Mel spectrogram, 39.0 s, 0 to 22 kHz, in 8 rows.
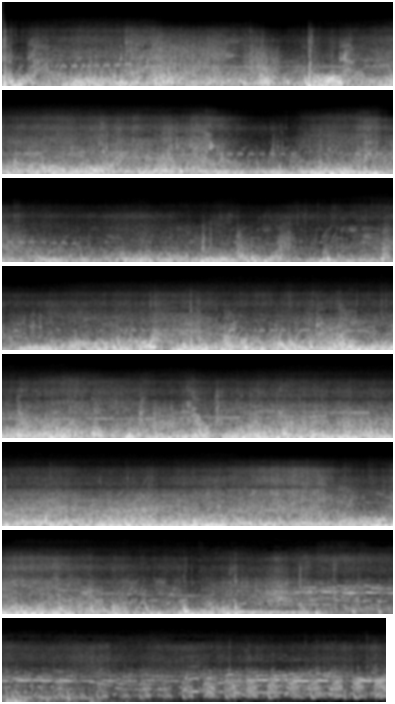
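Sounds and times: wind on microphone: 0.0s - 36.7s.

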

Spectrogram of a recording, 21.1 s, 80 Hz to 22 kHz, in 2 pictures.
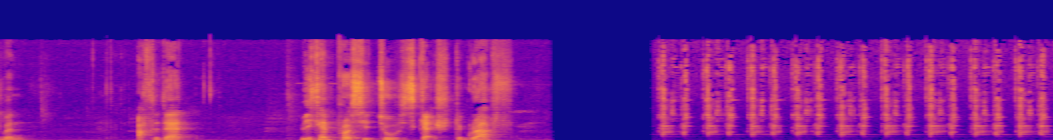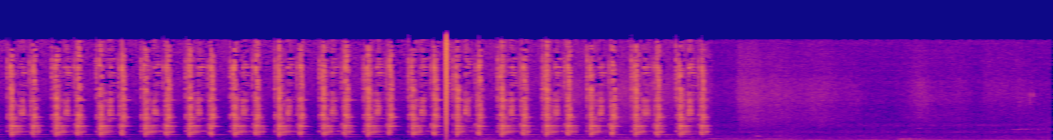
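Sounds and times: fast clock ticking: 6.6s - 17.7s.

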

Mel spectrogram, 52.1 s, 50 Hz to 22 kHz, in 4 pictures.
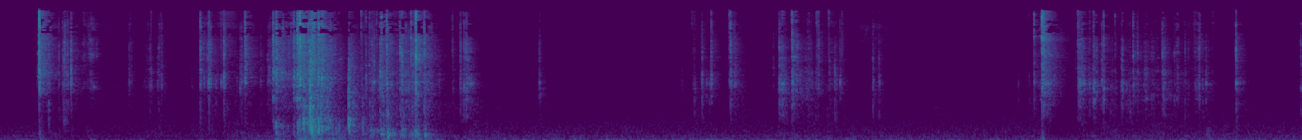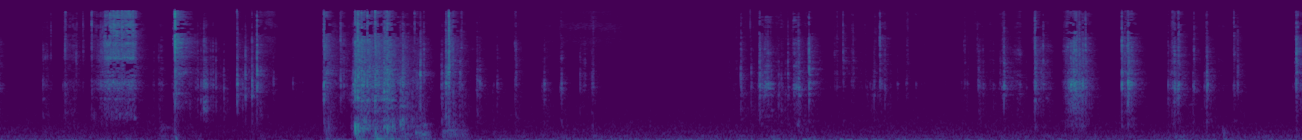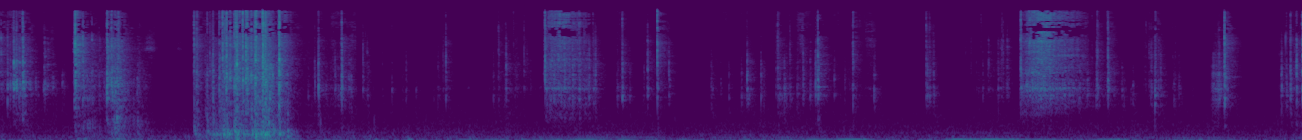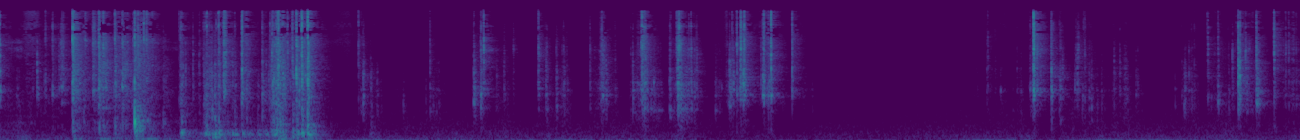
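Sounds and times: toy cars clicking and tapping: 0.4s - 4.8s, 6.8s - 8.5s, 10.3s - 19.0s, 20.4s - 27.4s, 28.0s - 47.2s, 48.9s - 52.0s
toy cars clattering: 0.4s - 4.9s, 6.8s - 8.6s, 10.2s - 19.0s, 20.4s - 47.2s, 48.9s - 52.0s.

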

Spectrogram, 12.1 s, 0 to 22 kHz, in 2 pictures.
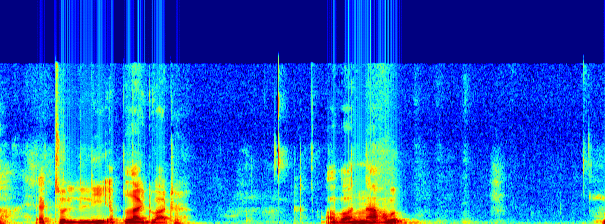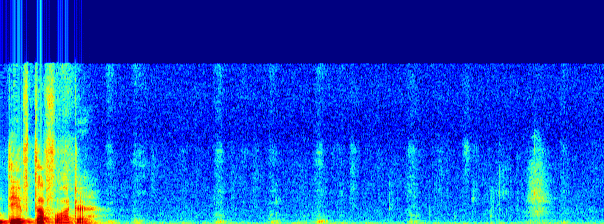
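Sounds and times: pen scratching on paper: 3.4s - 5.2s, 6.1s - 12.0s.

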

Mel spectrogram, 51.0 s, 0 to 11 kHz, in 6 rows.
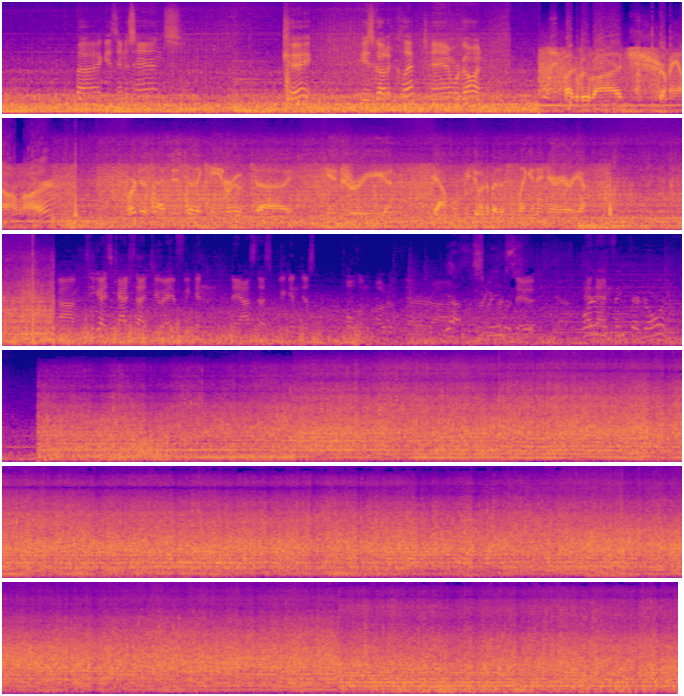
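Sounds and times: helicopter turbine hum: 0.0s - 24.5s, 25.3s - 50.9s
helicopter rotor blade noise: 0.0s - 24.6s, 25.2s - 50.9s.

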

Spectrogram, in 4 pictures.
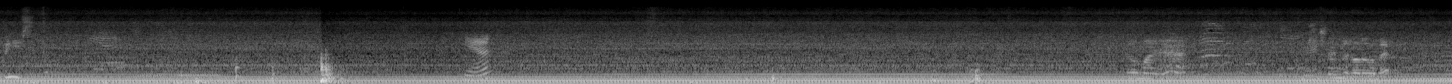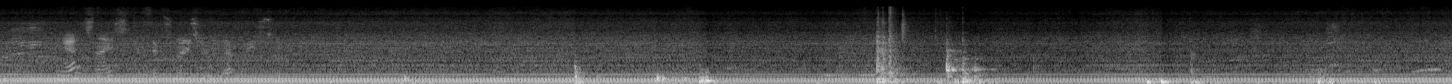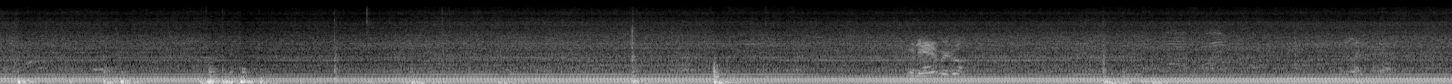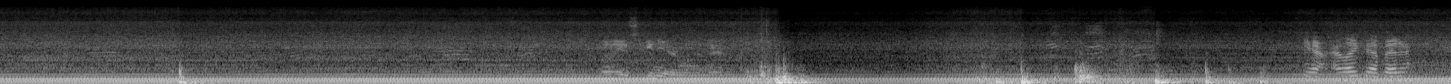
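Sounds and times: low motor drone: 0.0s - 58.0s.

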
